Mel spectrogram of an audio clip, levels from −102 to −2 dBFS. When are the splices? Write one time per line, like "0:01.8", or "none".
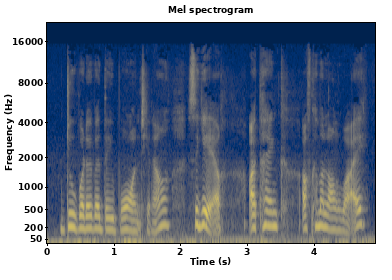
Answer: none

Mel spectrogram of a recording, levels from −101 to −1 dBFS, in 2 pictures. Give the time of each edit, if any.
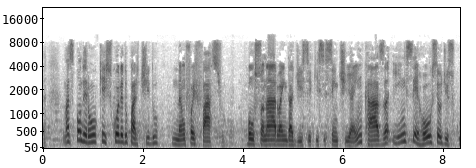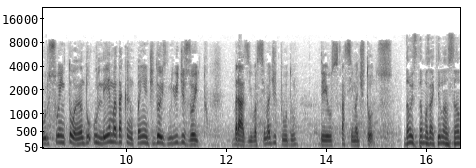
none

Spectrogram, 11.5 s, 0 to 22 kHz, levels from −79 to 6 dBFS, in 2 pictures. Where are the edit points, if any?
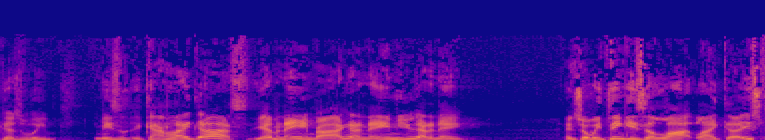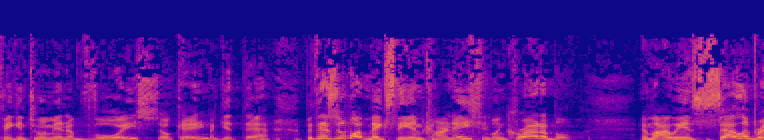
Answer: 0:07.3
0:09.4

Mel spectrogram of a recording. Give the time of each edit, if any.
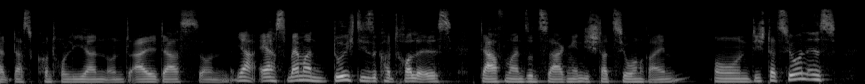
0:02.3

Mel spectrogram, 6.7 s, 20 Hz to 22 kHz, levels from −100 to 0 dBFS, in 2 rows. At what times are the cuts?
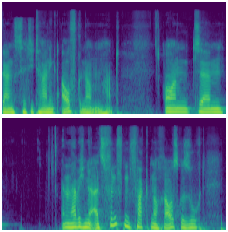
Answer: none

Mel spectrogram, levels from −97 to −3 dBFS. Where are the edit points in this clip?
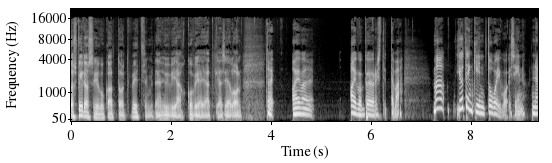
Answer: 0:01.1
0:03.9

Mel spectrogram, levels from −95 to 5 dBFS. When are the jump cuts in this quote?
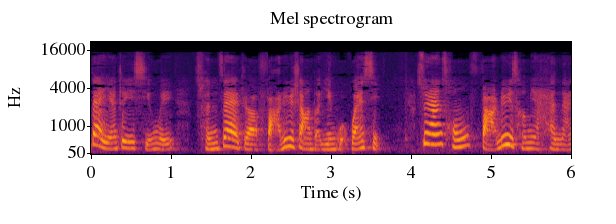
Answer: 0:04.0

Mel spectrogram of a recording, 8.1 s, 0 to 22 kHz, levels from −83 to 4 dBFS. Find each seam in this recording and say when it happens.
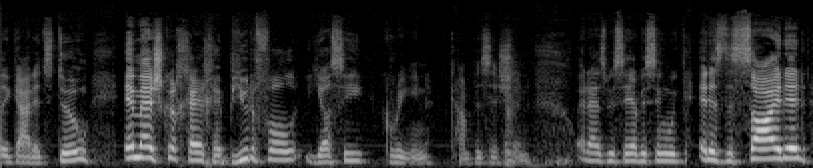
0:05.7
0:06.8

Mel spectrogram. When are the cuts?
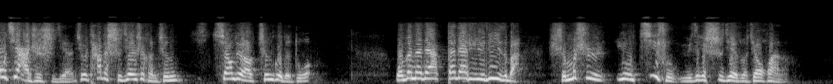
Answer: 0:04.7

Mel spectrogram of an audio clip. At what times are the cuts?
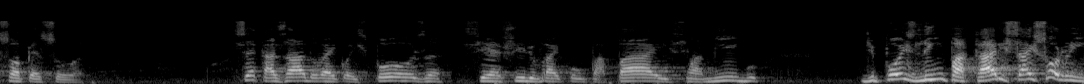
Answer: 0:04.5
0:06.9

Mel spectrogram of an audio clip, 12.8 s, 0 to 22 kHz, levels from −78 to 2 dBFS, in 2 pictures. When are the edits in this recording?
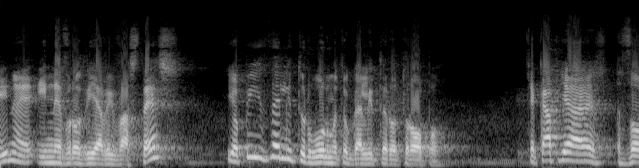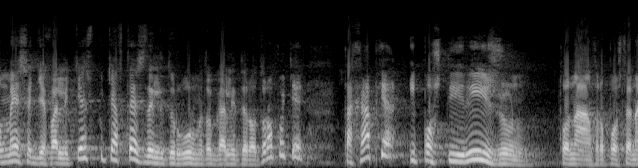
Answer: none

